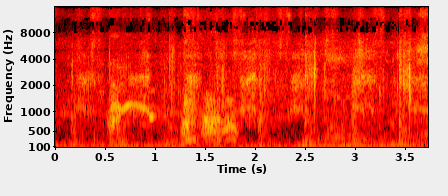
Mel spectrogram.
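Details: Dog barking outdoors during a walk with Bokdori as he meets a group of five neighbourhood dogs: a loud bark with a falling tone, then several rough, clipped barks in quick succession over steady background hiss.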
